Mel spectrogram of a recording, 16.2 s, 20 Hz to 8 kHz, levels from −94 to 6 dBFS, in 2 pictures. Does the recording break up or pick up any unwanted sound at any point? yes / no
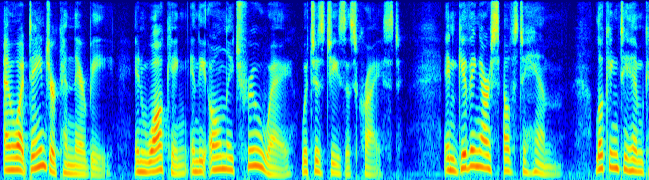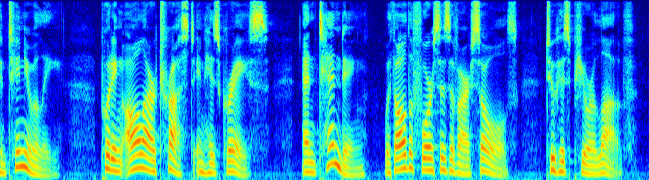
yes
